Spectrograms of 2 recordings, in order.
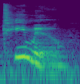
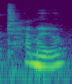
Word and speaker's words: Temu: also helps me with teu or temu if you want to say it properly but I still like teu um speaking of which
